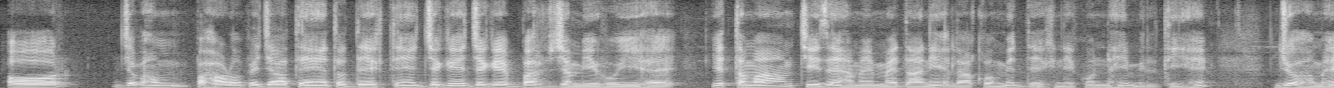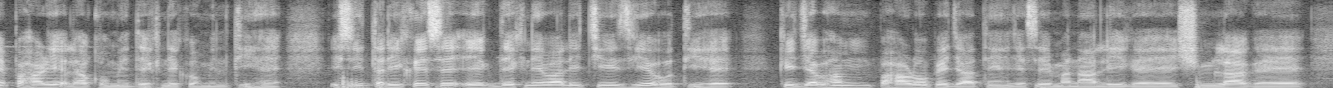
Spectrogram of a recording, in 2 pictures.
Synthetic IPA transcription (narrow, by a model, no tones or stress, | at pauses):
ɔːɾ | d͡ʒɐbɦɐmpɐɦaːɽõped͡ʒaːt̪eɦɛ̃t̪od̪eːkʰt̪eɦɛ̃d͡ʒɐɡed͡ʒɐɡebɐɾfd͡ʒɐmiɦʊiɦɛː | jet̪ɐmaːmt͡ʃiːzẽɦɐmẽmɛːd̪aːniɪlaːqõmẽd̪eːkʰnekonɐɦĩmɪlt̪iɦɛ̃ | d͡ʒoːɦɐmẽpɐɦaːɽiɪlaːqõmẽd̪eːkʰnekomɪlt̪iɦɛ̃ːɪsit̪ɐɾiːqeseʔeːk̚d̪eːkʰneʋaːlit͡ʃiːzjeɦoːt̪iɦɛ | kid͡ʒɐbɦɐmpɐɦaːɽõped͡ʒaːt̪eɦɛ̃d͡ʒɛːsemɐnaːliɡɐeʃɪmlaɡɐe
